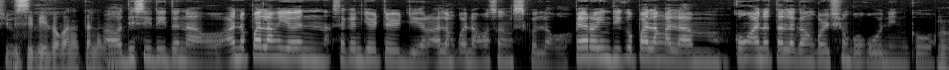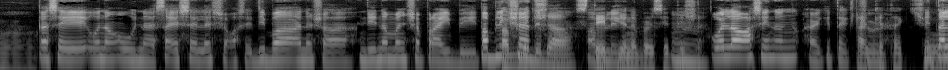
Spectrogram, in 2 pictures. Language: Filipino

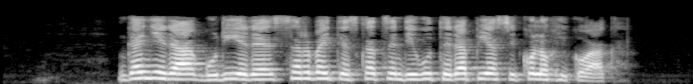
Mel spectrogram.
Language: Basque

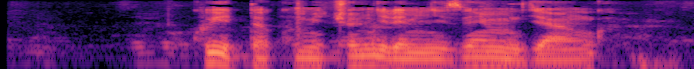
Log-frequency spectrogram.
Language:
Kinyarwanda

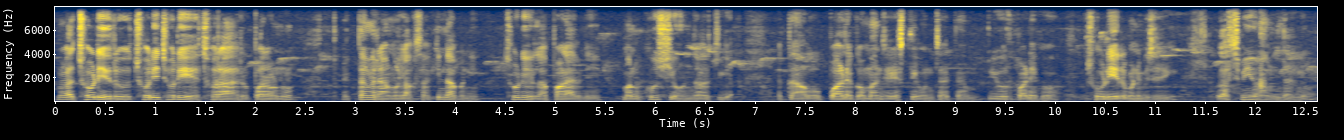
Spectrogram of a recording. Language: Nepali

